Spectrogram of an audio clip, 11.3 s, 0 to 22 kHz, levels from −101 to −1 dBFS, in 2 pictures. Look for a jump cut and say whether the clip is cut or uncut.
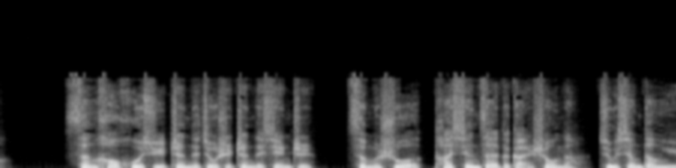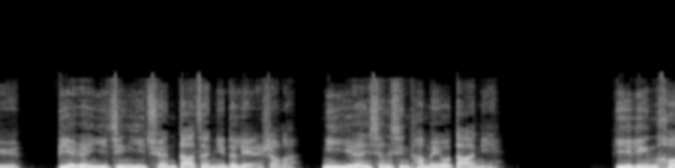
cut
